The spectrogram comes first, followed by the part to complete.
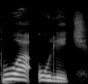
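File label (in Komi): пуа улич, Komi, female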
